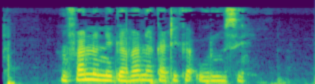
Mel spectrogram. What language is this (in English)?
Swahili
